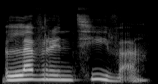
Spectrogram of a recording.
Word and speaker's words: Lavrentieva: And how do you pronounce the surname? Lavrentieva.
